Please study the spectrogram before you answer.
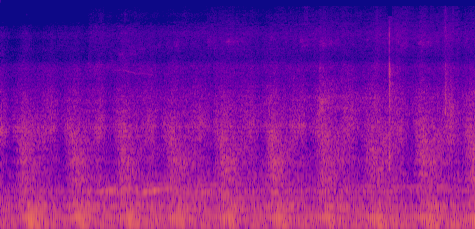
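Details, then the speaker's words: Scrap washing machine tested as replacement, on spin cycle: smooth spin without bearing rumble, but a steady dull boom about twice a second; drum thumping during spin. "Just put it on spin, which is spinning fine. There's no horrible noise from spinning, but it's going boom, boom."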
